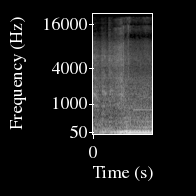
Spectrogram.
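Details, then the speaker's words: 2013 ex-police truck V8 with 116,000 miles at auction, cold start; catches and settles into deep even rumble within a second, no tapping noise, healthy start. "Nope, not a peep. It sounds wonderful."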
